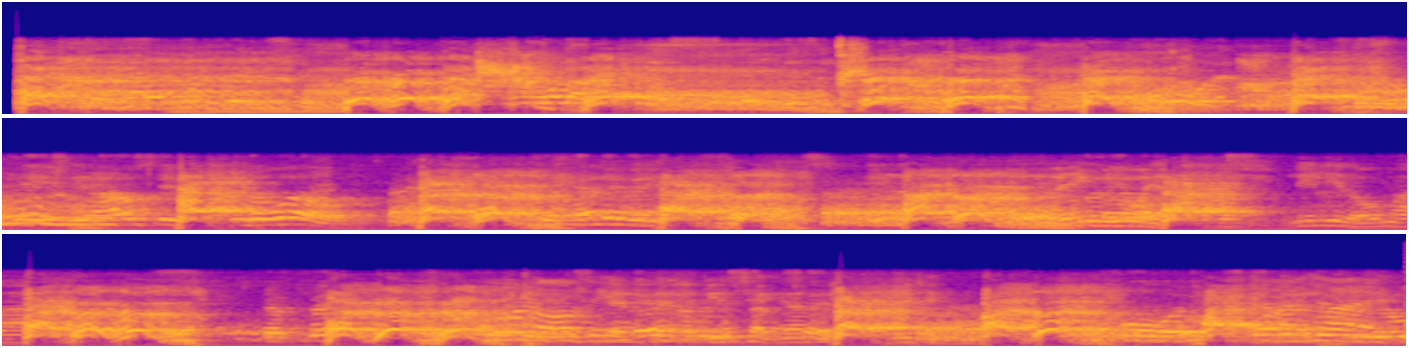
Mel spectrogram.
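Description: A husky growls and yowls almost nonstop in a noisy, rough scuffle with another dog.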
